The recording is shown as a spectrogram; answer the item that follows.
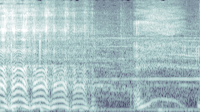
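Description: A man laughing into a stage microphone: a quick run of "ha-ha-ha" syllables, about five a second, that dies away after about a second, then one short vocal sound.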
